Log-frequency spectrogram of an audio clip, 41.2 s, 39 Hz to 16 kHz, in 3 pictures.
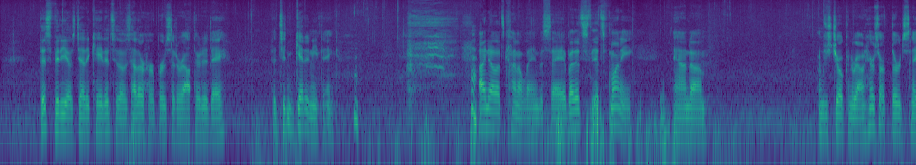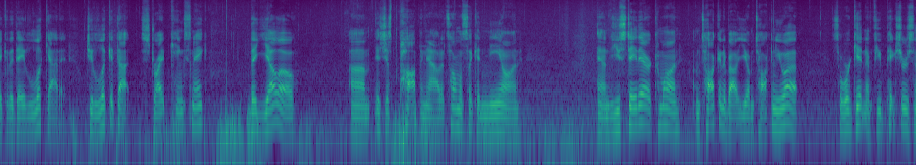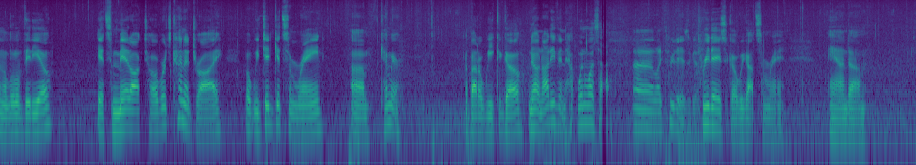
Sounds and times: Speech: 0.6 - 3.4, 4.1 - 5.1, 7.2 - 9.5, 10.1 - 10.6, 12.2 - 16.8, 17.5 - 18.2, 19.0 - 21.6, 22.7 - 28.3, 29.0 - 33.6, 34.4 - 39.3, 39.9 - 40.5.

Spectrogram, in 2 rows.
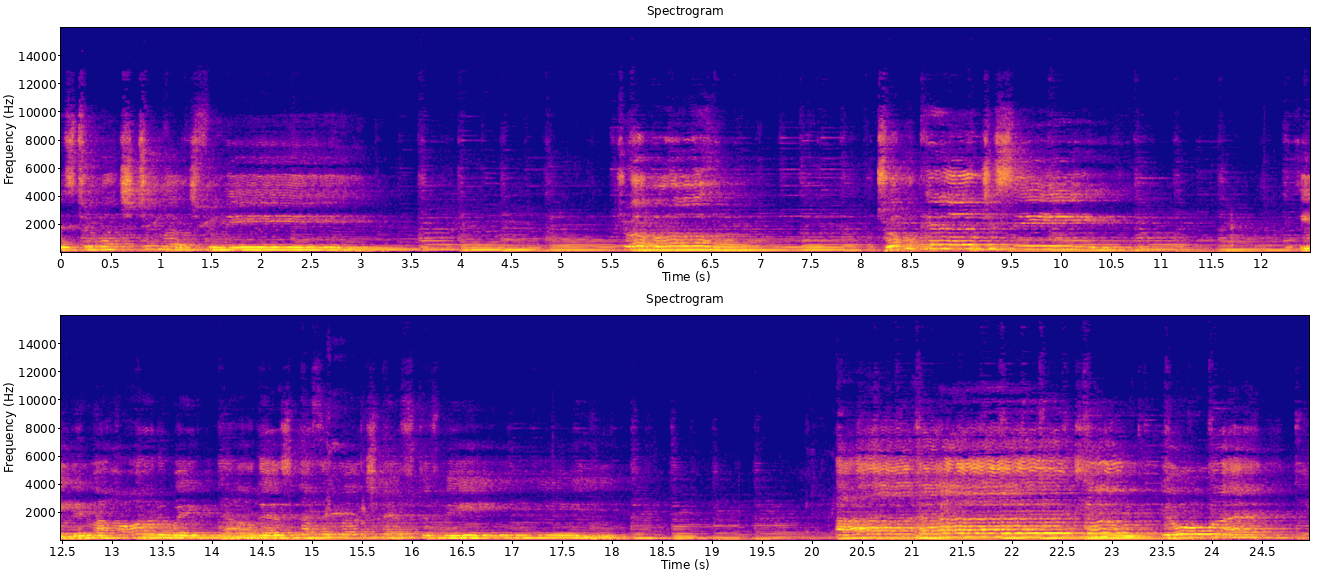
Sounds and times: Music: 0.0 - 24.9.

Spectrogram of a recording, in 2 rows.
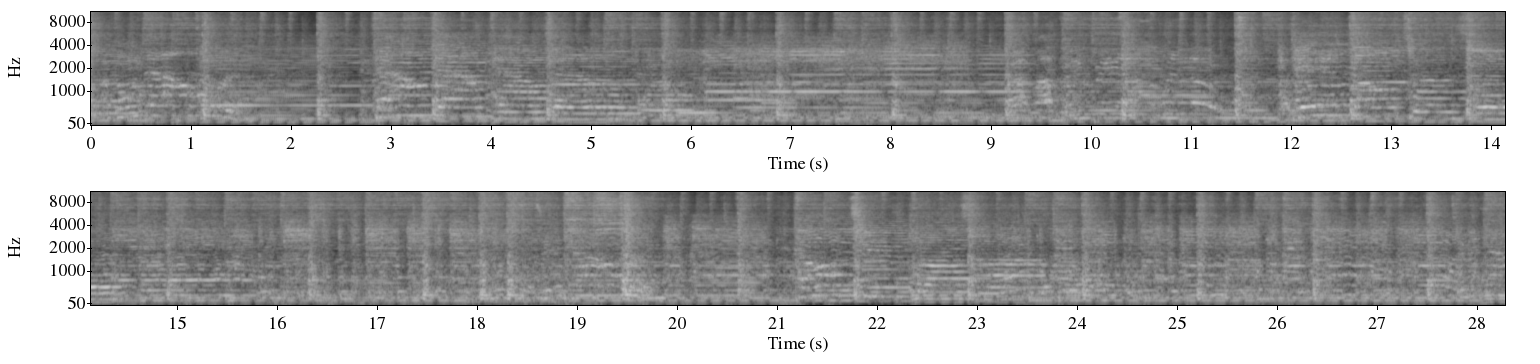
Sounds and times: Electric guitar: 0.0 - 28.2.

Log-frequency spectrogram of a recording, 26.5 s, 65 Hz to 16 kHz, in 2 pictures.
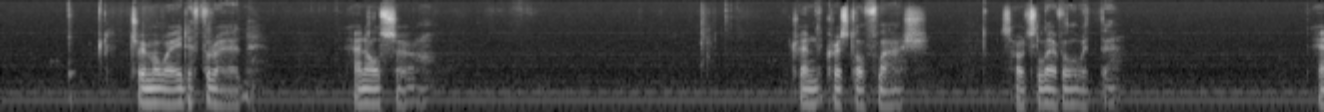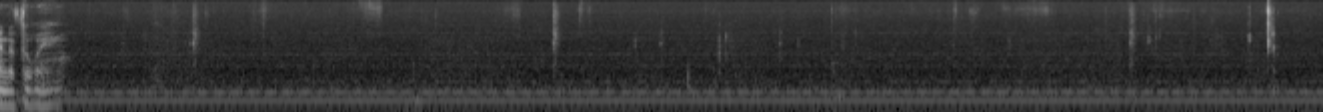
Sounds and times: Speech: 1.3 - 2.7, 3.4 - 4.4, 7.9 - 9.3, 10.0 - 11.3, 13.1 - 14.0.

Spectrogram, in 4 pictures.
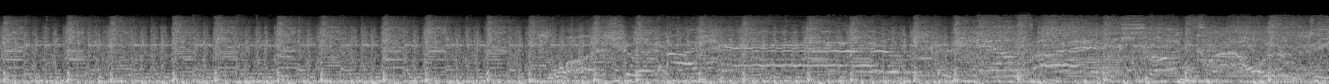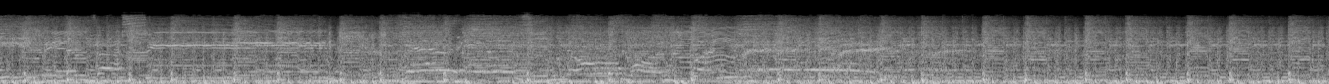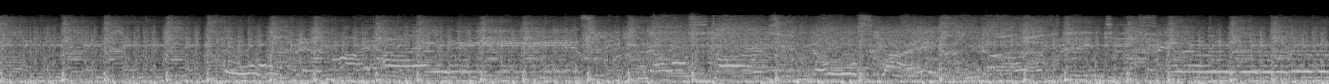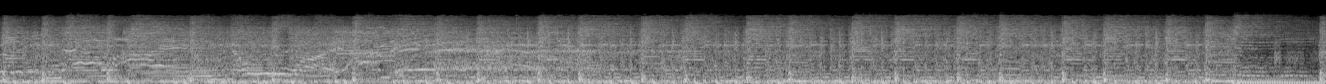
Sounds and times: Grunge: 0.0 - 53.1
Punk rock: 0.0 - 53.1.

